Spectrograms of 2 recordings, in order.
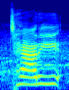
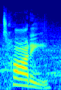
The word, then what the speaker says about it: Tatty: Tatty, not Toddy. I feel like the last time I got a pronunciation sheet, it said Toddy.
